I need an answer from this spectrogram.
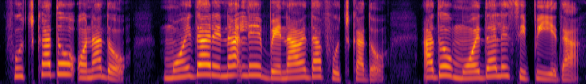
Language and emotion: Santali, neutral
